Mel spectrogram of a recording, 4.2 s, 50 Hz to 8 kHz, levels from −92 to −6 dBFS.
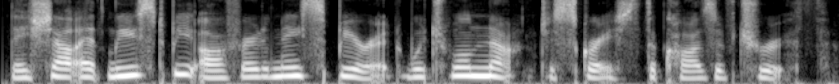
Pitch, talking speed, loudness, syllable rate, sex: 235 Hz, 245 wpm, -15 LUFS, 5.7 syllables/s, female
